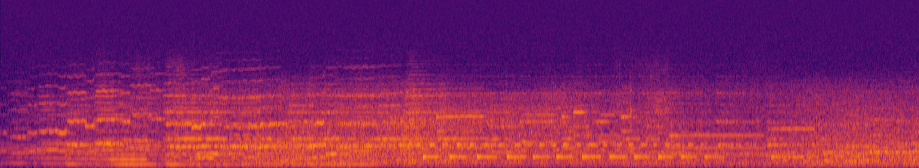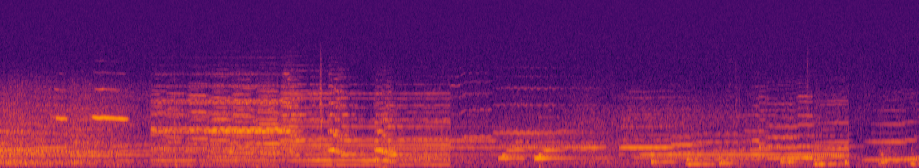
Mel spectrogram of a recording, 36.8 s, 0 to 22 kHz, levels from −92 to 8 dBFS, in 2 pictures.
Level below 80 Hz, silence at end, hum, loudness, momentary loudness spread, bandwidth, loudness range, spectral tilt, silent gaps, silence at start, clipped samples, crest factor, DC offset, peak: -48 dBFS; 0 s; none; -23 LUFS; 9 LU; over 20 kHz; 5 LU; -7 dB/octave; none; 0 s; under 0.1%; 12 dB; under 0.1%; -10 dBFS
